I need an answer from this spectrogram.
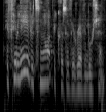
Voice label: Voice Acting, es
